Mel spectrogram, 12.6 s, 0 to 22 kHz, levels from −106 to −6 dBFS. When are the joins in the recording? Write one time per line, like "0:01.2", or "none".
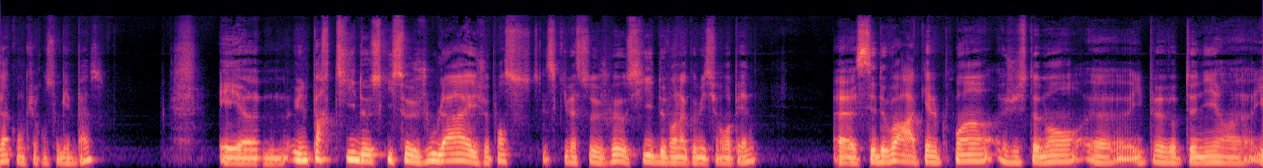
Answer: none

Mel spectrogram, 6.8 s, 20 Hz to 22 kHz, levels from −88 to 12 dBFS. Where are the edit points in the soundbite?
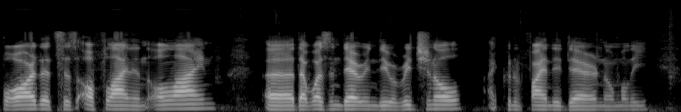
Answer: none

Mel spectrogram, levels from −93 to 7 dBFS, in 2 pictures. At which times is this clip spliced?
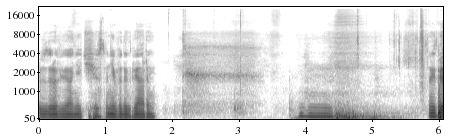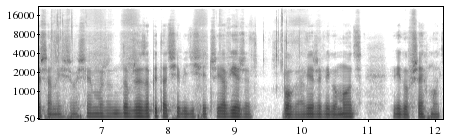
0:01.4
0:06.0
0:09.7

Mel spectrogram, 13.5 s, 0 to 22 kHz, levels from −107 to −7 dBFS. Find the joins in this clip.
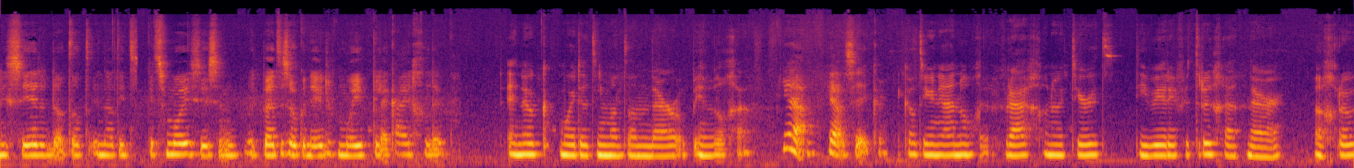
none

